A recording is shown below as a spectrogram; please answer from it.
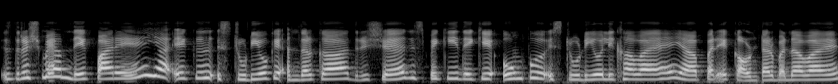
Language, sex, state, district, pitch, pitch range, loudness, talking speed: Hindi, female, Uttarakhand, Tehri Garhwal, 245 Hz, 220-270 Hz, -17 LUFS, 220 wpm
